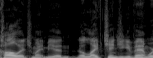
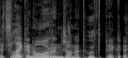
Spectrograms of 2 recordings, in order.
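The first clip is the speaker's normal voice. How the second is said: clumsy put-on Scottish accent, pitched up; 6 semitones higher, 3 dB louder than usual. Quoting a line while chatting with a co-host, in a bad accent. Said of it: "That was a bad accent".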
